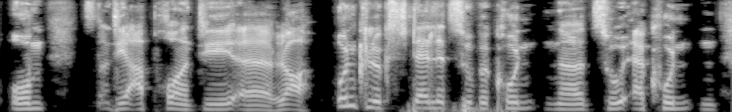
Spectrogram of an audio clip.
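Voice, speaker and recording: A man's voice: mid-range voice, bright, forceful tone, no room sound. A man chatting casually as a podcast panelist, enthusiastic, rambling and anecdotal. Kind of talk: casual chat, fan commentary.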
